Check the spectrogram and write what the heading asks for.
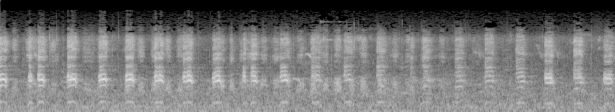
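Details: Egyptian goose pair aggressively chasing off another pair by the Serpentine; a long run of hoarse, pumping honks, roughly two per second, continuing without pause over several seconds.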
